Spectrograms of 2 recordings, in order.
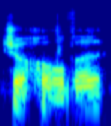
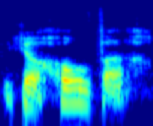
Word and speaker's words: Yehovah: But if it is supposed to be the real name of God, it isn't Jehovah, it is Yehovah.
